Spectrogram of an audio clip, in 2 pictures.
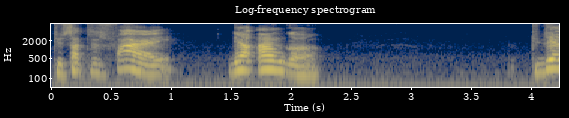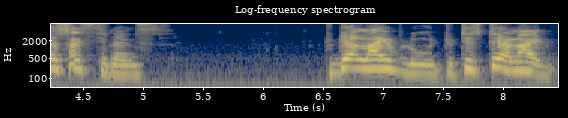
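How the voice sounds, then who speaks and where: A man's voice: high voice, sharp tone. A man vlogging an unscripted opinion monologue to his viewers, emphatic and prone to restating and rephrasing his points. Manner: emphatic, addresses viewers directly.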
